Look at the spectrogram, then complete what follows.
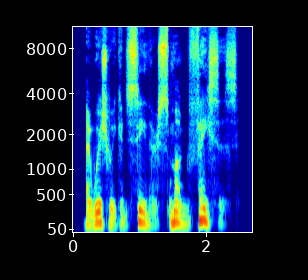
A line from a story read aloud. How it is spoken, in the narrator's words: the Master muttered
